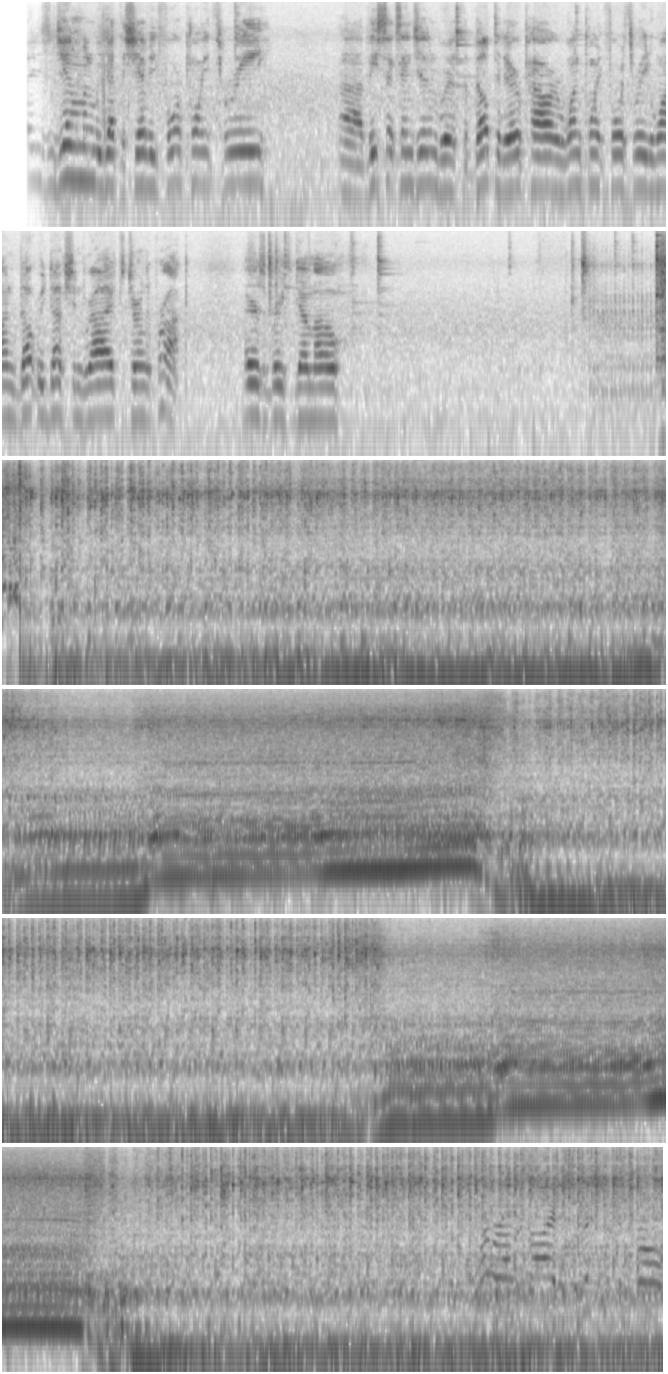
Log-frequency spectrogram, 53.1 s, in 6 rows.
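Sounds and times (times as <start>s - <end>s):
engine starting and revving: 17.3s - 53.0s.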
